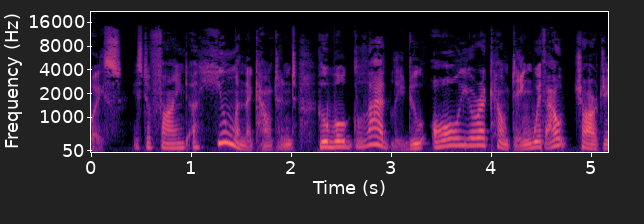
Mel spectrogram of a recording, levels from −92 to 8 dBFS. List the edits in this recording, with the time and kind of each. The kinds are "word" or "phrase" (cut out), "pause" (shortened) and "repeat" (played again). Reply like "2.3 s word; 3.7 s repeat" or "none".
none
